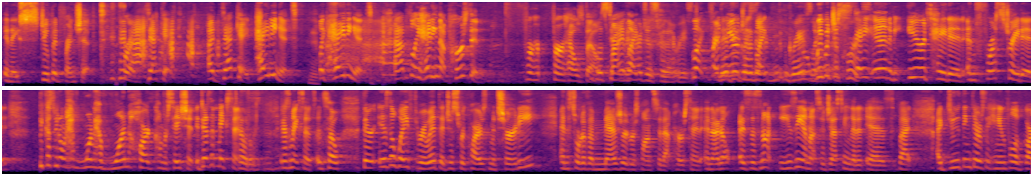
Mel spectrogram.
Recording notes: this panel from the 2022 Aspen Ideas Festival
